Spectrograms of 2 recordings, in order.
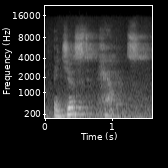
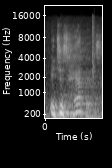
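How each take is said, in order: First: "It just happens" breathed slow and soft; hushed repeat. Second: Said in the usual way. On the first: Shown as a demonstration. Repeating his point to the men, slow and whispered. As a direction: let "happens" sink into a near whisper.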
